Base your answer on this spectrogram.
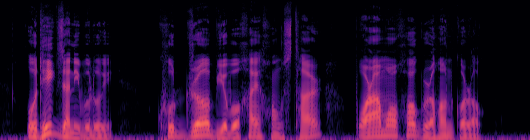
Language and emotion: Assamese, neutral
